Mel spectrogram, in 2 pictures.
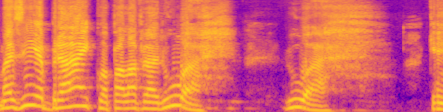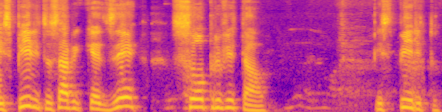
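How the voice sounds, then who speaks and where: A woman with medium pitch and a somewhat breathy voice speaks fairly slowly, with long, frequent pauses, lively intonation and big swings in loudness. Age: 70s. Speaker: professor and moderator. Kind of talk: casual intellectual conversation.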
